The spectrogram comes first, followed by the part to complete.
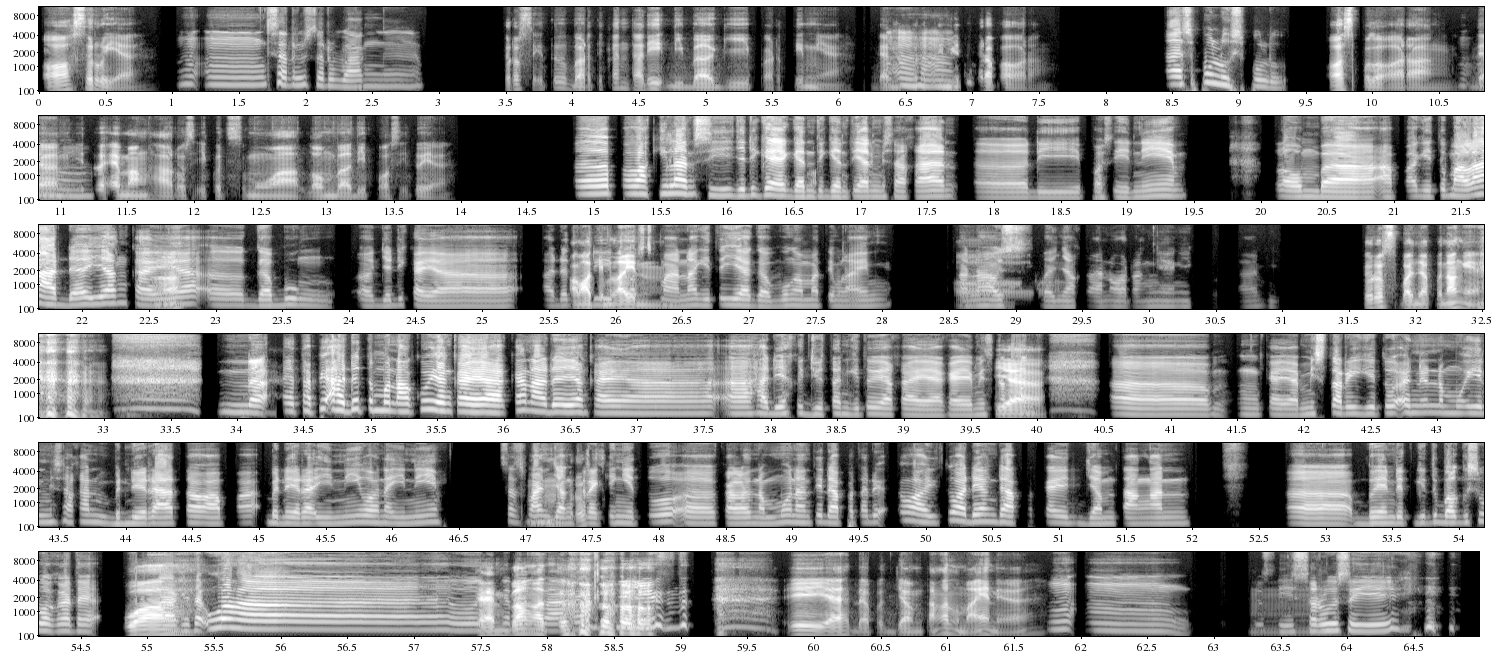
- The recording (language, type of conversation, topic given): Indonesian, podcast, Bagaimana pengalaman pertama kamu saat mendaki gunung atau berjalan lintas alam?
- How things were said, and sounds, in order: other noise; chuckle; sniff; in English: "branded"; drawn out: "wah"; laughing while speaking: "tuh"; laughing while speaking: "gitu"; chuckle; chuckle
